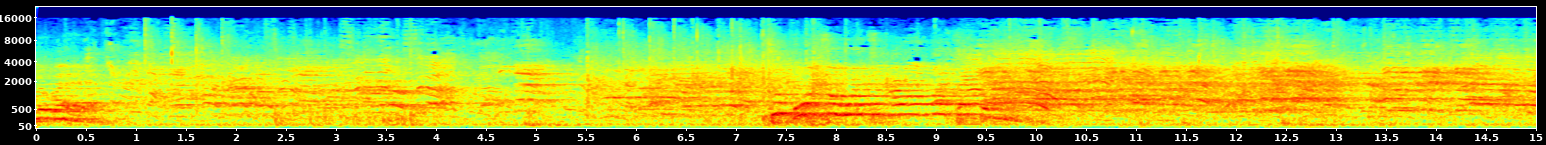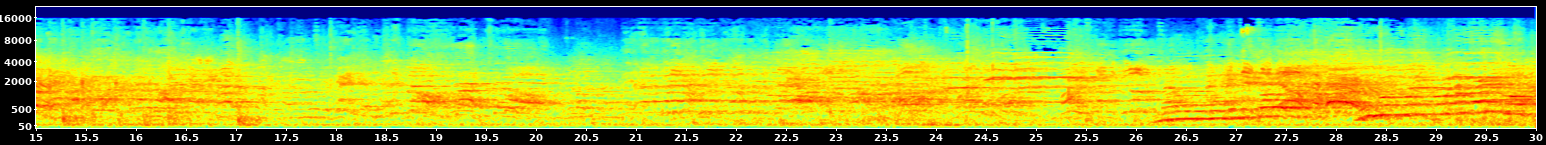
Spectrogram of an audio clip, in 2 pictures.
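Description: A crowd of spectators shouts and cheers loudly in an echoing gym.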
